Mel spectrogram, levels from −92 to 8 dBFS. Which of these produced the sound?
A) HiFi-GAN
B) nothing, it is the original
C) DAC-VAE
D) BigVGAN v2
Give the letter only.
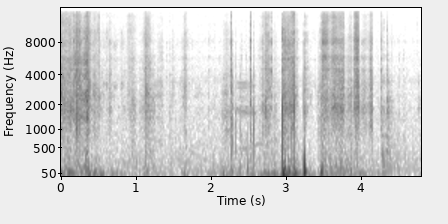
B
